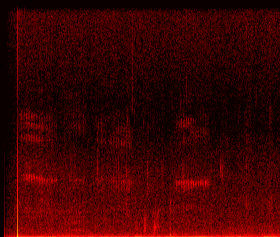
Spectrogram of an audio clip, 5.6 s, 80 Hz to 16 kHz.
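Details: Male house cat purring while demanding attention from another male cat, recorded indoors on 4 March 2021. The pair are a grey British Shorthair and a white-and-orange domestic shorthair. A steady, deep, rumbling purr follows a sharp knock at the start.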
